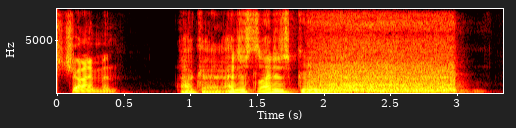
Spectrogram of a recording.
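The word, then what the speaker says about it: Djimon: best way you can apparently I'm pronouncing his name wrong is it Jim Jim hansu yeah it's Jim okay I just I just Googled I just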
